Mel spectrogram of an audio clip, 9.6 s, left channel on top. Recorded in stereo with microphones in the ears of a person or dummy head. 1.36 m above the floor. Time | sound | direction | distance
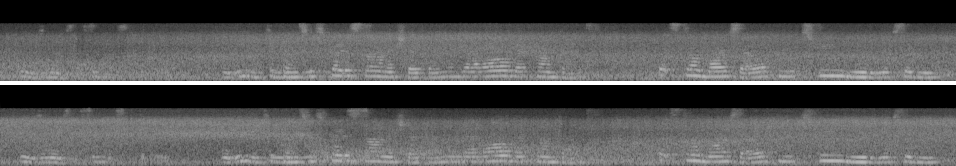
0.2 | a woman speaking | 85° right | 4.5 m
2.7 | a woman speaking | 30° left (ahead or behind) | 1.6 m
